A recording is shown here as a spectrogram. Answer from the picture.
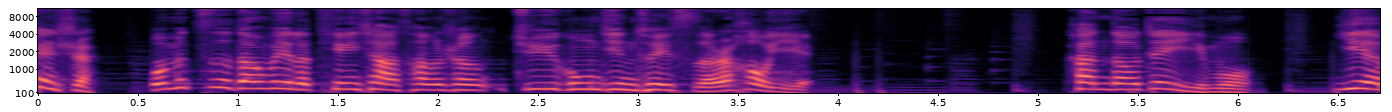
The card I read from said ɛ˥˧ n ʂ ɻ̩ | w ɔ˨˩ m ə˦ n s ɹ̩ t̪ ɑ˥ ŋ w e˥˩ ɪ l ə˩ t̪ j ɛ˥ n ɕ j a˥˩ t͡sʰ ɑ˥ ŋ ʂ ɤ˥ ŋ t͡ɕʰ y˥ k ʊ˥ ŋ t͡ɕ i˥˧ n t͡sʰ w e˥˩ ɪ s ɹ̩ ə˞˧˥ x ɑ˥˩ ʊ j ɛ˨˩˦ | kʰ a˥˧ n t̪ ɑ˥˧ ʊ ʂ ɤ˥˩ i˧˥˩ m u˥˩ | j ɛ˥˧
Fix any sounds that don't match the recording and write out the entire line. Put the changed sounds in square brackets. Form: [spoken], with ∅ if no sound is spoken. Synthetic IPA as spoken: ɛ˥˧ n ʂ ɻ̩ | w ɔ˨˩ m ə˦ n [t͡s] ɹ̩ t̪ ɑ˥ ŋ w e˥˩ ɪ l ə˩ [t̪ʰ] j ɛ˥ n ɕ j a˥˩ t͡sʰ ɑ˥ ŋ ʂ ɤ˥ ŋ [t͡ɕ] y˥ k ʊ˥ ŋ t͡ɕ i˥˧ n t͡sʰ w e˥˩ ɪ s ɹ̩ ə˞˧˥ x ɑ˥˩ ʊ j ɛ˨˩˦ | kʰ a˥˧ n t̪ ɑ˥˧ ʊ [ʈ͡ʂ] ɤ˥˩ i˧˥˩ m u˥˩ | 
